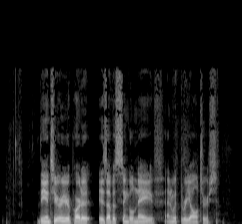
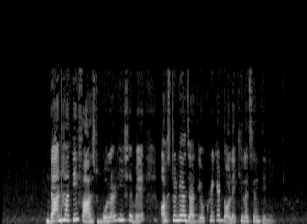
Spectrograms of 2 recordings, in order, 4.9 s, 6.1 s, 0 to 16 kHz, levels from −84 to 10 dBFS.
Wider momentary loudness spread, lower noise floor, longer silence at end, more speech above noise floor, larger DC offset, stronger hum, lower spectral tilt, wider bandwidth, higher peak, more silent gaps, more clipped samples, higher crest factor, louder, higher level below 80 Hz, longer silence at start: about the same, 12 LU vs 13 LU; second, -53 dBFS vs -60 dBFS; second, 0.5 s vs 0.7 s; second, 34 dB vs 41 dB; neither; neither; about the same, -5 dB/octave vs -4 dB/octave; about the same, 11.5 kHz vs 11.5 kHz; about the same, -2 dBFS vs 0 dBFS; neither; neither; about the same, 18 dB vs 20 dB; about the same, -19 LUFS vs -19 LUFS; first, -46 dBFS vs -60 dBFS; second, 0.75 s vs 0.9 s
